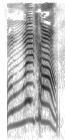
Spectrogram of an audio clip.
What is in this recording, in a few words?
Mandarin, 1 boy, 4 yrs, Foreign, Mandarin - (I don't know how to sing), human voice, kid; child, speak, talk; Talking Sound Effects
